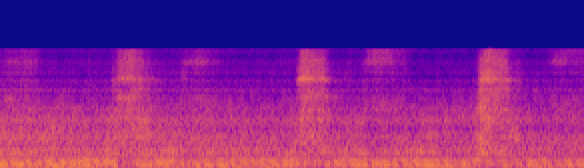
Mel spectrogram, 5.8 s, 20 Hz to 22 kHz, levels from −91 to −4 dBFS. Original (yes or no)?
no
